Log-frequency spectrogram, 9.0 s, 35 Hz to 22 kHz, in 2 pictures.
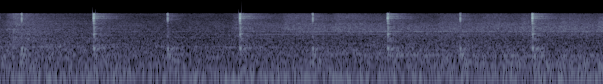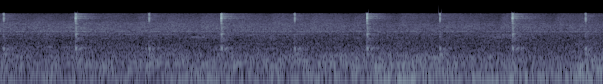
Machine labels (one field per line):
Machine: valve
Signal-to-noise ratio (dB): 0 dB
